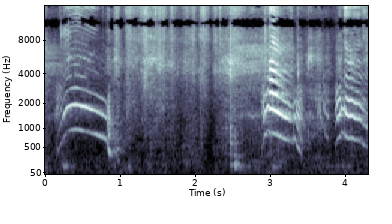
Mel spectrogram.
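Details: Sick kittens, abandoned in a box on the street, learning to feed from a bottle; several loud, arching meows falling in pitch, one long at the start and two more near the end, with soft rustling between.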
